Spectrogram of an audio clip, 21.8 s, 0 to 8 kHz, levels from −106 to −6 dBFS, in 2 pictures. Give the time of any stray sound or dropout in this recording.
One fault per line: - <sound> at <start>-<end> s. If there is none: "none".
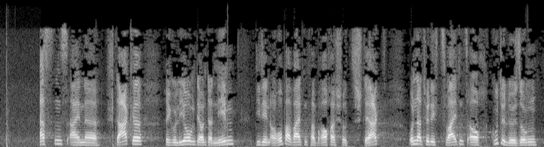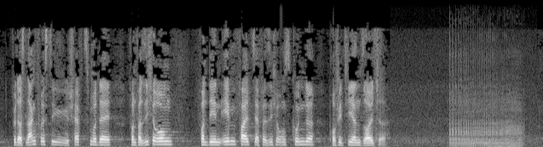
- thud at 0.1-0.3 s
- squeak at 19.9-21.4 s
